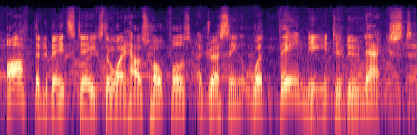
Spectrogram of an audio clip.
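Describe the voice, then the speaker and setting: A man's voice: mid-range voice, sing-song, normal speed, crowd noise. A man working as a TV news reporter, delivering a live report with punchy broadcast narration.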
